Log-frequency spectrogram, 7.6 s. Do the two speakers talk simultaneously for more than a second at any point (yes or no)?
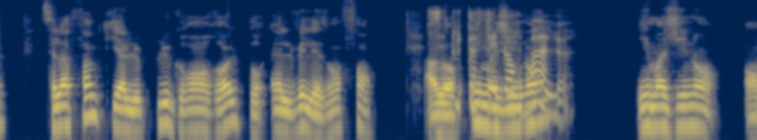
yes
